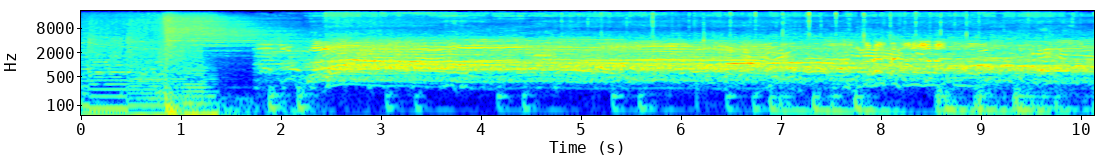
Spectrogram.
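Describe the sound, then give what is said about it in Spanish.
A big stadium crowd erupts into a loud, sustained roar of cheering and shouting, as if celebrating a goal, following a brief tonal sound at the very start. “¿Qué ocurre en el cuerpo cuando gritas gol?”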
